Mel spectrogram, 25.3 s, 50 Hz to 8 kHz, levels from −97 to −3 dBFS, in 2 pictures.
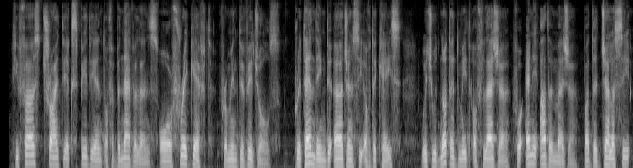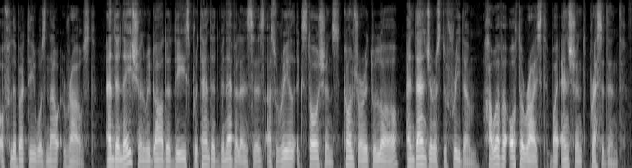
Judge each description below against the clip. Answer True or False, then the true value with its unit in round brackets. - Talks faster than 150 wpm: False (140 wpm)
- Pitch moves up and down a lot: False (3.8 semitones)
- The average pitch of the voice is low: True (110 Hz)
